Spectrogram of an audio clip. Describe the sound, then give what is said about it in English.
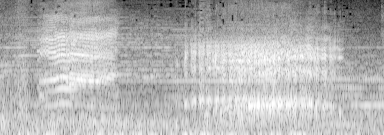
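A goat bleats twice, a short wavering call followed by a longer, drawn-out one, loud with no talking. “Gilly goats.”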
